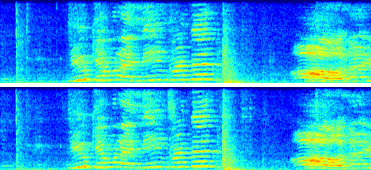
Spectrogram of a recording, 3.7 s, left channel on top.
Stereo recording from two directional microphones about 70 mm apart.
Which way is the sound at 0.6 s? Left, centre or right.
Centre.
